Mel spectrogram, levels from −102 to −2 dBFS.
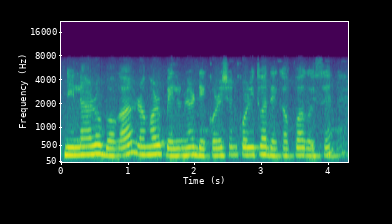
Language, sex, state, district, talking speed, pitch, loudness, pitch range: Assamese, female, Assam, Sonitpur, 165 wpm, 220 Hz, -13 LUFS, 205-230 Hz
